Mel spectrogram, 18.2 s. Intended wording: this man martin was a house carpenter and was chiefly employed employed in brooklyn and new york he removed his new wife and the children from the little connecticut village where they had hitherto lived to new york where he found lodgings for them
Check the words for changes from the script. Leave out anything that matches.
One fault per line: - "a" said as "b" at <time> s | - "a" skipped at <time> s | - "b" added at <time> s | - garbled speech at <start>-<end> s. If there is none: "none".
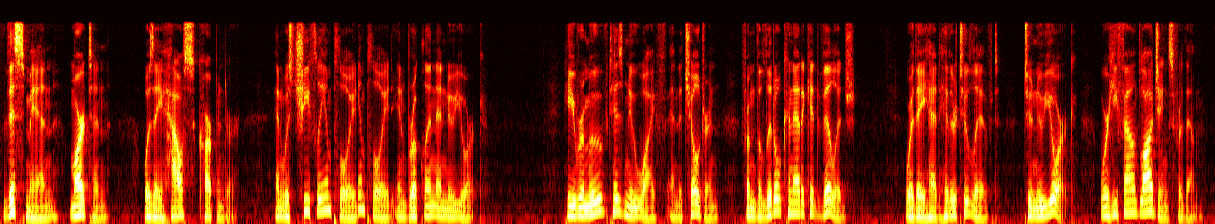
none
